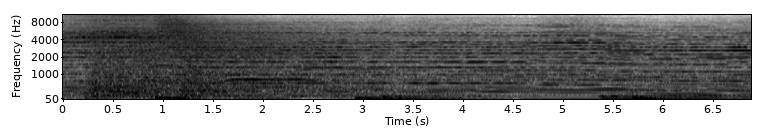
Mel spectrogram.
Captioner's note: ominous music; lightning crashing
